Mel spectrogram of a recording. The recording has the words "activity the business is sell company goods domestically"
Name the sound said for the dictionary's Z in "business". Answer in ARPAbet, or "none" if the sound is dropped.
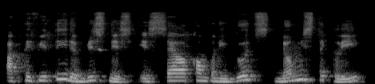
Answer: S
